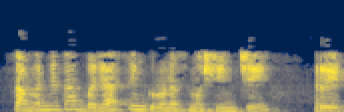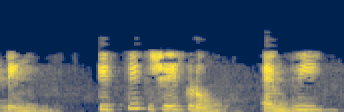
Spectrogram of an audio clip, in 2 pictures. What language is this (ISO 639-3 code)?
mar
